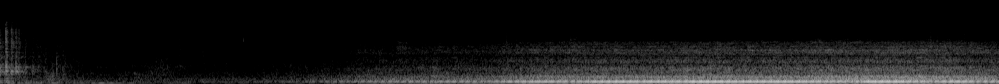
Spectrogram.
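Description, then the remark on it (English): A car drives along, its engine rumbling low and steady, growing louder over several seconds into a sustained droning hum with road noise; no one speaks. “Pull alongside Pat's car, pal.”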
